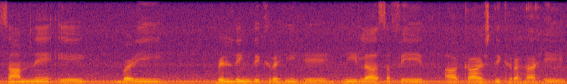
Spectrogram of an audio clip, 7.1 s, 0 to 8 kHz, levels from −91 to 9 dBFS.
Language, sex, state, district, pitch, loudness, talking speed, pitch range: Hindi, female, Maharashtra, Nagpur, 140 Hz, -17 LUFS, 110 wpm, 135-145 Hz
